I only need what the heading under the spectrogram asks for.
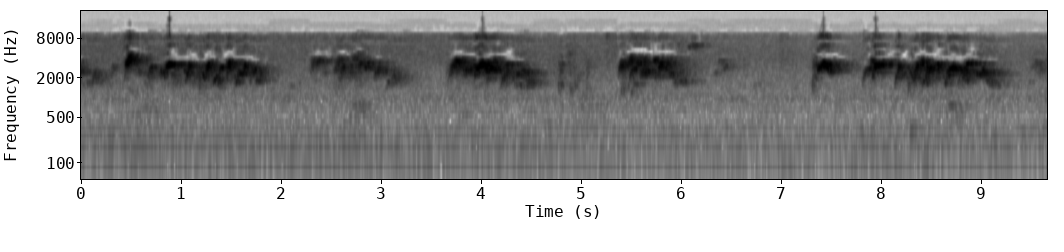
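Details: Red-whiskered bulbul of fine quality from the Đại Quang area of Quảng Nam, Vietnam, kept by a bird fancier, sings short bright warbled phrases in four bursts separated by brief pauses, with a faint low hum behind.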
